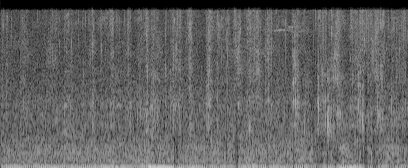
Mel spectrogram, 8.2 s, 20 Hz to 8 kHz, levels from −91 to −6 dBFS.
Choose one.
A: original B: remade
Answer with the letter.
A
